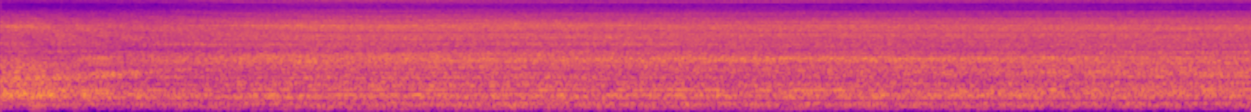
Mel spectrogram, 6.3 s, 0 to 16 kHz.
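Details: Hair dryer after motor replacement with an aftermarket motor, professional-grade salon dryer used for several years; second fan speed with heating, nearly 8 A draw: steady even air rush with smooth motor hum, no rattles, scraping or wobble; repair successful, normal running.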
